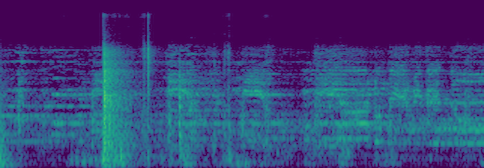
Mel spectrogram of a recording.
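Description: Background music, with a sharp knock about a second and a half in and a lighter one shortly after: a kitchen knife cutting through a pear and striking a plastic cutting board.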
